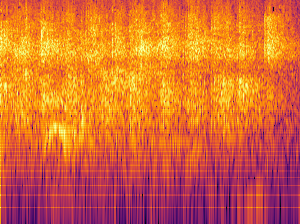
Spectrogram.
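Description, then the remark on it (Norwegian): An audience applauds steadily for a few seconds, a dense wash of many hands clapping at even loudness, with a faint voice briefly audible underneath. “Ja, det, er, så, ja, det var det lov å klappe.”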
